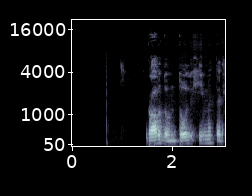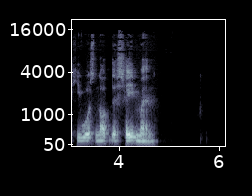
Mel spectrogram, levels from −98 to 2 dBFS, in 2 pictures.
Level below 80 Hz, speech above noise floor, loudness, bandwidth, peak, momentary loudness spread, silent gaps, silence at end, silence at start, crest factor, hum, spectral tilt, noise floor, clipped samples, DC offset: -70 dBFS; over 65 dB; -25 LUFS; 14.5 kHz; -8 dBFS; 14 LU; none; 1.45 s; 1.5 s; 20 dB; none; -6 dB/octave; under -90 dBFS; under 0.1%; under 0.1%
